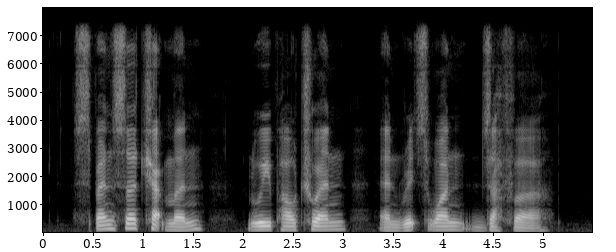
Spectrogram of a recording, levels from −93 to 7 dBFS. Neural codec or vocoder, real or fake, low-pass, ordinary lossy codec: none; real; 7.2 kHz; none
